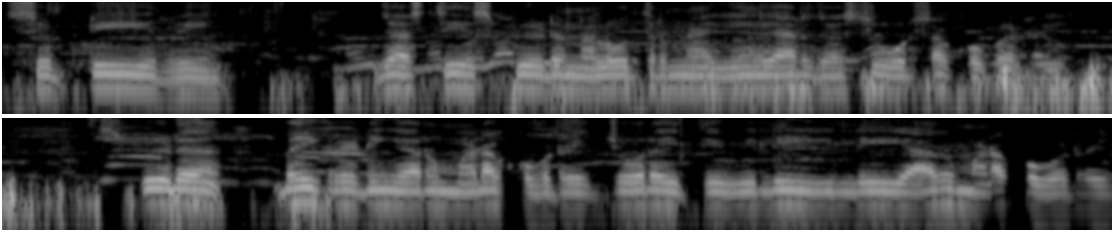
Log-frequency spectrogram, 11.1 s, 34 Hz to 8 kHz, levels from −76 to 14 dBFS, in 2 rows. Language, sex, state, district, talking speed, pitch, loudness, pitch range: Kannada, male, Karnataka, Dharwad, 125 wpm, 115 Hz, -29 LUFS, 110-120 Hz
